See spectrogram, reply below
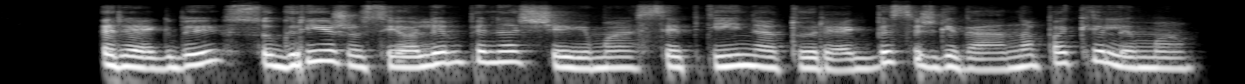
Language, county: Lithuanian, Kaunas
